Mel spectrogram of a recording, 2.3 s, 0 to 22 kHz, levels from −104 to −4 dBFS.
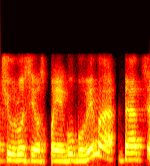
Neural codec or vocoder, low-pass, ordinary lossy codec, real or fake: codec, 16 kHz in and 24 kHz out, 1 kbps, XY-Tokenizer; 5.4 kHz; Opus, 16 kbps; fake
